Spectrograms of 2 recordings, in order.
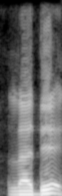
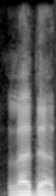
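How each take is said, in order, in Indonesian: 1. Vokal akhirnya condong ke e. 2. Vokal akhirnya tetap a biasa. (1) "lade enggak" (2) "lada tetap"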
